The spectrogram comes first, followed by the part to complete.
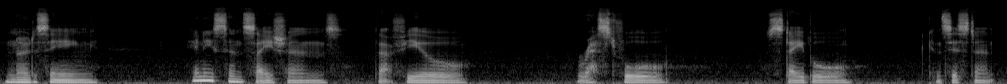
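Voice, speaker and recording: Speaking in a low voice, a male meditation teacher guides a session. His delivery is calm and soothing, with long pauses throughout.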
